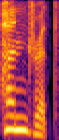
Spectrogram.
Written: 100th

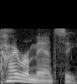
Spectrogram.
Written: chiromancy

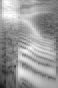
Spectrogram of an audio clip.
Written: chill

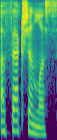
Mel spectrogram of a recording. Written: affectionless

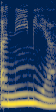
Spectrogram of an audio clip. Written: anemia

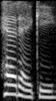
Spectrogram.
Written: headachy

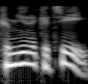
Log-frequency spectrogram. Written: communicatee

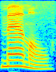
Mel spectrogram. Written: mammal

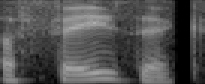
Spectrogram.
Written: aphasic

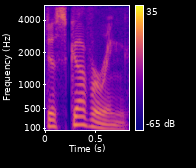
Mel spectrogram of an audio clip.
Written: discovering

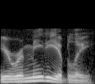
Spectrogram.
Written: irremediably

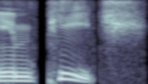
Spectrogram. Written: impeach

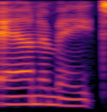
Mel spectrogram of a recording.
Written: animate

